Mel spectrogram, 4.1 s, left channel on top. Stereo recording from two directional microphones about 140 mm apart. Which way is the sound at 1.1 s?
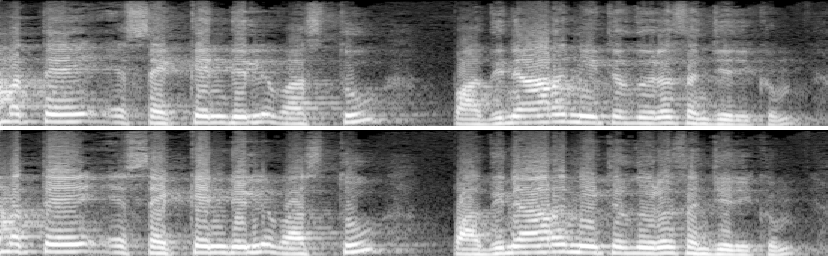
25° right (ahead or behind).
